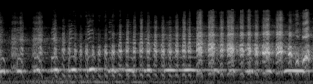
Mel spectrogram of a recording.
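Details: A male Laughing Kookaburra (Australian species; blue plumage marks him as male) gives its raucous laugh on cue: a rapid run of harsh, chuckling notes that grows louder and wilder over about three seconds, with a steady low hum beneath.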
